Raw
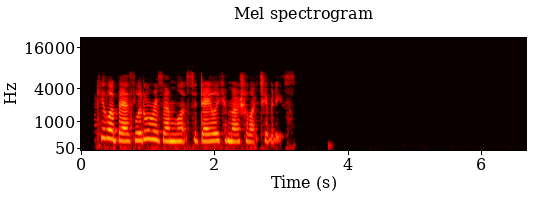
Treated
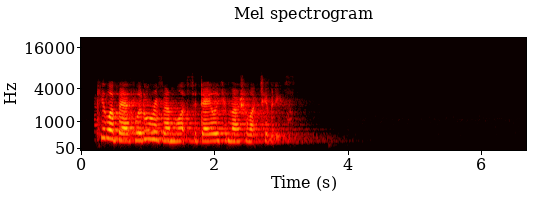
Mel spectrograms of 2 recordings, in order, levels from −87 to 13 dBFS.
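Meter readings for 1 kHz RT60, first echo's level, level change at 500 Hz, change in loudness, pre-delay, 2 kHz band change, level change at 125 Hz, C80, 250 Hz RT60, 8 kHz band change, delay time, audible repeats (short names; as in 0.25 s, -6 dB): 1.3 s, -19.5 dB, +1.5 dB, 0.0 dB, 4 ms, +0.5 dB, under -10 dB, 12.0 dB, 2.2 s, n/a, 91 ms, 2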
